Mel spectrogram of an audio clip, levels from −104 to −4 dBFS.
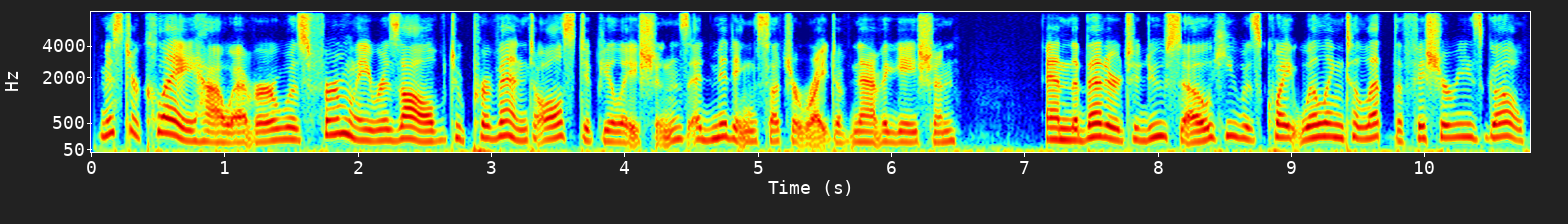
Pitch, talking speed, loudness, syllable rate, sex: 210 Hz, 170 wpm, -16 LUFS, 5.0 syllables/s, female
